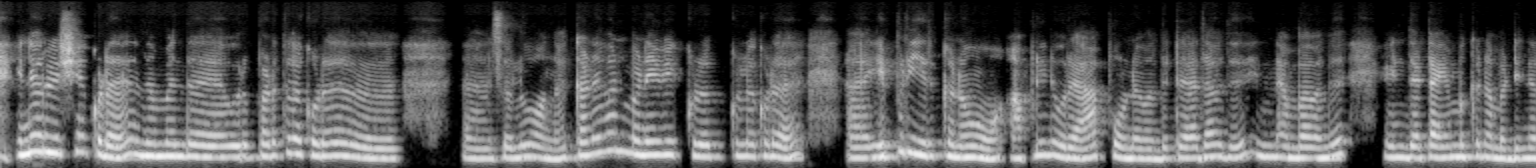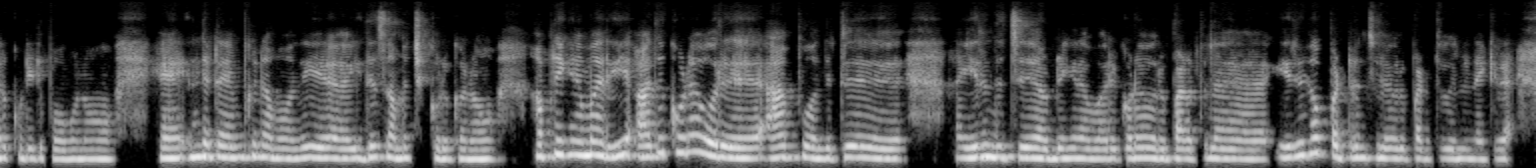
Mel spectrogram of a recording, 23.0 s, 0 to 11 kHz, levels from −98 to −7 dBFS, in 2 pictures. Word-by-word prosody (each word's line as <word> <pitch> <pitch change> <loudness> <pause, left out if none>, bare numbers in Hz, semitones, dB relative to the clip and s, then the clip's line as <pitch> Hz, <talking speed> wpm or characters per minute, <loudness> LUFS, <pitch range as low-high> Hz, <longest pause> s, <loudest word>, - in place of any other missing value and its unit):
இன்னொரு 320 +4 +7
விஷயம் 305 +2 +2
கூட 260 -4 +6 0.3
நம்ம 245 0 +6
இந்த 240 0 +3 0.3
ஒரு 225 +1 +1
படத்ல 245 +5 0
கூட 245 -1 +3 1.1
அ - - -2 0.2
சொல்லுவாங்க. 210 -2 0 0.2
"கணவன், 310 +7 0
மனைவிக்கூட 265 -2 +3 0.2
குள்ளகூட, 240 0 -1 0.6
அ - - -1 0.2
எப்டி 310 +8 0
இருக்கணும்?" 220 -5 +3 0.2
அப்டினு 255 +6 -1
ஒரு 205 - +3
ஆப் 235 +2 -5
ஒண்ணு 195 -1 +2
வந்துட்டு 200 +3 -1
அதாவது 225 0 -1 0.3
நம்ம 210 -1 +2
வந்து 210 +5 +3 0.4
இந்த 220 0 +2
டைம்க்கு 225 +2 +2
நம்ம 200 -2 +2
டின்னர் 200 +1 0
கூட்டிட்டு 195 0 -6
போகனும். 185 0 -2 0.4
எ - - +4 0.2
இந்த 235 +2 +3
டைம்க்கு 215 +1 -1
நம்ம 205 -2 -1
வந்து 200 +3 -2
எ 200 - 0 0.2
இத 215 +4 -1
சமச்சு 205 -1 -2
குடுக்கனும். 185 -1 -1 0.4
அப்டிங்கிற 265 +2 0
மாரி 240 -3 +2 0.2
அதுக்கூட 300 +6 -3 0.2
ஒரு 225 -3 +2 0.4
ஆப் 215 +1 -5
வந்துட்டு 195 +3 -2 0.9
இருந்துச்சு. 220 -1 +1
அப்டிங்கிற 195 +1 -1
மாரி 190 0 -5
கூட 200 +1 -1
ஒரு 190 -1 -2
படத்ல 190 +2 -3 0.5
இறுகப்பற்றுன்னு 230 -5 -2
சொல்லி 200 -1 -2
ஒரு 195 - -7
படத்லனு 190 0 -6
நெனைக்கிறேன். 185 +1 -8
215 Hz, 145 wpm, -23 LUFS, 195-245 Hz, 1.1 s, இன்னொரு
